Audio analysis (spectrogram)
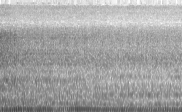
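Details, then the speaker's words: Engine after correcting miswired vacuum lines and a reversed choke positioner that caused high revs, and sealing a vacuum leak; aircon on. Steady, even low idle with no hunting, hiss or stumble, now okay. "So correction ng mga vacuum line yan. Okay na."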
